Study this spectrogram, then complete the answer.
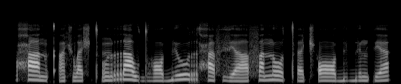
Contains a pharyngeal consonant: yes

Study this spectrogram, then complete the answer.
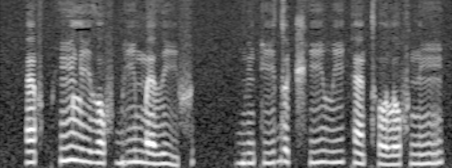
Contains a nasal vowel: yes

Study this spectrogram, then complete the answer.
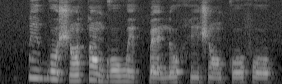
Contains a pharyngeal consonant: no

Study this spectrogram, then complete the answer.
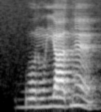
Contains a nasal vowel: yes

